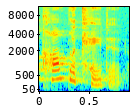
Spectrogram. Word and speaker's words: complicated: And also complicated. Ojo, aquí la pronunciación. ¿Cuántas sílabas son? 4. 4 syllables. Complicated. Don't forget the last syllable.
